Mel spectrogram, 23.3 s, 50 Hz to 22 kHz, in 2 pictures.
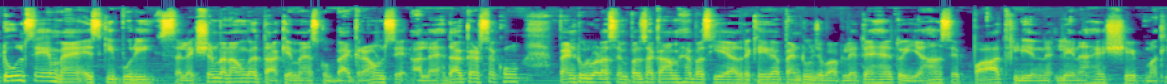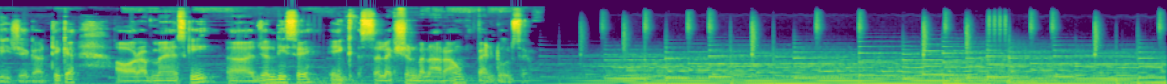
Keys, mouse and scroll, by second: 6.3 click, 8.9 click, 11.9 click, 12.9 ctrl+space, 13.3 ctrl+click, 14.9 click, 17.5 ctrl+z, 17.6 click, 18.2 click, 18.7 ctrl+z, 18.8 click, 19.3 space, 19.4 click, 20.3 space, 20.5 click, 20.9 space, 21.1 click, 21.4 click, 21.6 space, 22.6 ctrl+z, 22.8 click, 22.9 space, 23.2 click.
